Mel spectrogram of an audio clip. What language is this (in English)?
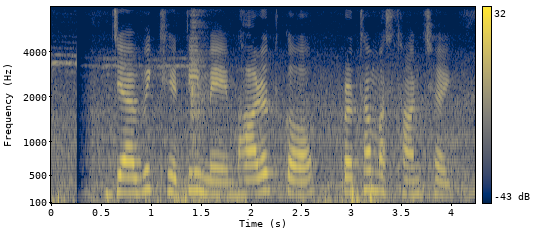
Maithili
